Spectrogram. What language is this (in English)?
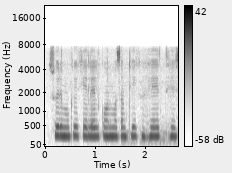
Maithili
